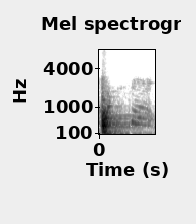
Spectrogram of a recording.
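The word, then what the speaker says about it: 学生: Again gakusei. Yeah, you don't put the stress on ku gakusei.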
